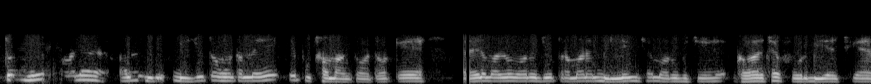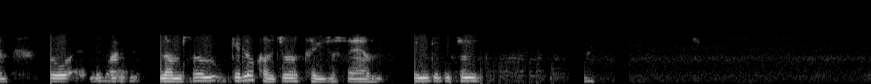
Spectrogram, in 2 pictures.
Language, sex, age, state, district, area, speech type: Gujarati, male, 18-30, Gujarat, Anand, rural, conversation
